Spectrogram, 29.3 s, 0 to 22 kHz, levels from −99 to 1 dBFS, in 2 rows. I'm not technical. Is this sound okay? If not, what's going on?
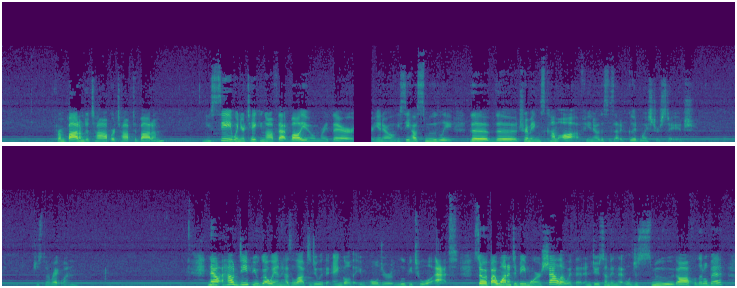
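No. At 7.03 s the sound simply stops for about 0.36 s, then carries on. This is a playback stall, likely the player running short of data. The sound just pauses.

From 7.40 s to 9.80 s the player makes up the lost time with a time-compressed catch-up. It runs about 1.15 times faster by trimming tiny slices, so the sound feels rushed, but the pitch stays normal, not squeaky like sped-up tape.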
